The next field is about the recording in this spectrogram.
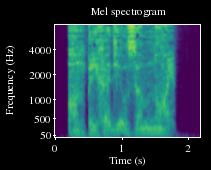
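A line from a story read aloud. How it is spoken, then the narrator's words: Strained wheeze from wound. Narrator (Russian): прохрипел Столбов, потому как из-за раны и перевязки ему было неудобно говорить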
